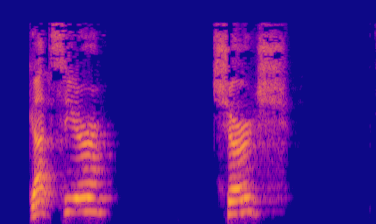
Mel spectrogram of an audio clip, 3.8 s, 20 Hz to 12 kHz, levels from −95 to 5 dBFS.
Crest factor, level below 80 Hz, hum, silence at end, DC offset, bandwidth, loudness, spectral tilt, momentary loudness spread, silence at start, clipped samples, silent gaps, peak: 20 dB; -76 dBFS; none; 0.9 s; under 0.1%; 8.8 kHz; -21 LUFS; -3 dB/octave; 11 LU; 0.3 s; under 0.1%; 1.43-1.96 s; -4 dBFS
